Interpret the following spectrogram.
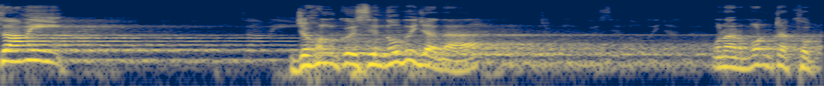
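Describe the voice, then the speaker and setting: Brief: male waz preacher, raised pitch, fiery call-and-response, echoey hall with long reverb. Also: lively intonation, slow pace. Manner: fiery call-and-response, pressing the crowd to answer louder; rhythmic repeated phrases rising to shouts. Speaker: Islamic preacher. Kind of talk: Bengali waz sermon.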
